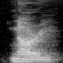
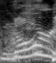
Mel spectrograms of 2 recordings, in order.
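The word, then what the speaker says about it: Nahri: This whole time I was trying to do some nonsense. I was trying to make it a short A, like I was white, like Nari.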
